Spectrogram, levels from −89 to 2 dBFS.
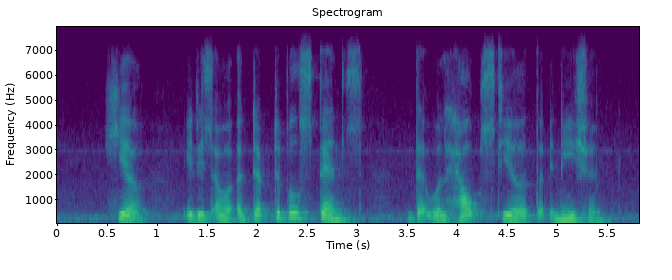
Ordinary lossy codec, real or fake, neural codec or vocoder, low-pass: Opus, 32 kbps; real; none; 7.2 kHz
